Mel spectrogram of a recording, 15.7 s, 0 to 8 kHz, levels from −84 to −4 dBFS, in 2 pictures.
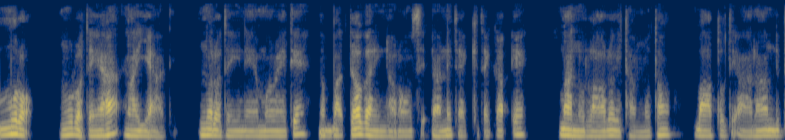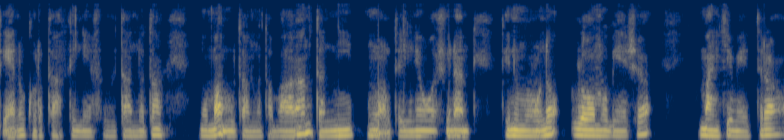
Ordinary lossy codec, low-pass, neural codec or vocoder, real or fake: MP3, 48 kbps; 7.2 kHz; codec, 24 kHz, 0.9 kbps, WavTokenizer, medium speech release version 2; fake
